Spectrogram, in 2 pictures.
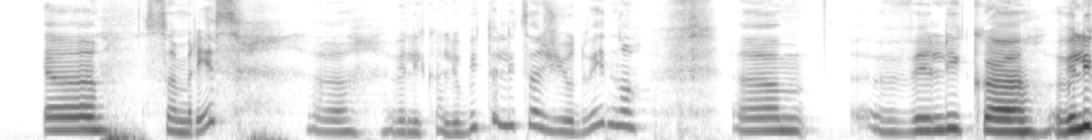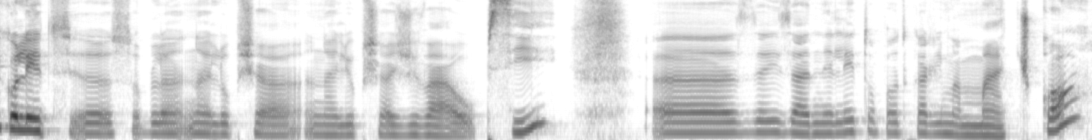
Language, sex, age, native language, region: Slovenian, female, 30-49, Slovenian, Gorenjska region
